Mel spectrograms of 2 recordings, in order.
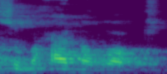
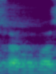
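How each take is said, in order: First: The word is said slowly and deliberately. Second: The word is rattled off quickly in a series. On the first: It is felt and has an effect. The speaker calls it right. "zikir dengan pelan-pelan" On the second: It is mere words without feeling. The speaker calls it wrong. "model zikirnya apa? Kata tadi"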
